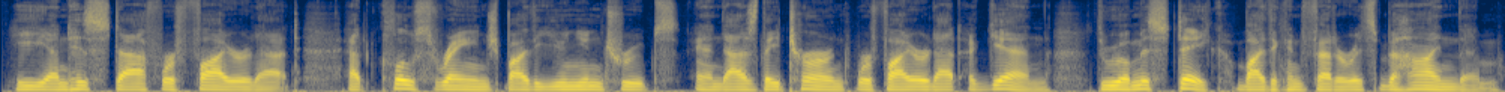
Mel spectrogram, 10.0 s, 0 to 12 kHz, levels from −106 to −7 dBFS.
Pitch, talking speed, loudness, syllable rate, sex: 115 Hz, 180 wpm, -18 LUFS, 5.1 syllables/s, male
